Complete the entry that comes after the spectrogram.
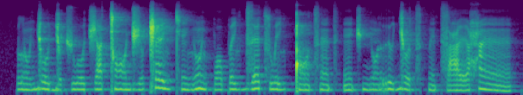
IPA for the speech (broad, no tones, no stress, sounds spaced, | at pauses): l õ ɟ o ɟ ɔ t͡ʃ w o t͡ʃ a ǀ ɔ̃ d͡ʒ ɤ ǁ ɛ ʎ cʰ ẽ ʎ õ ʎ p ɔ p ɛ ʎ d͡z ɛ t͡s w e ʎ ǃ õ t͡s ɛ̃ t͡sʼ ẽ t͡ʃ ɲ õ r ɯ ɟ ɤ t͡s p ẽ t͡s ʕ ɛ ħ ɛ̃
